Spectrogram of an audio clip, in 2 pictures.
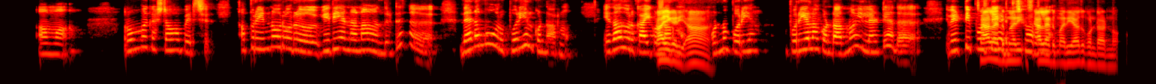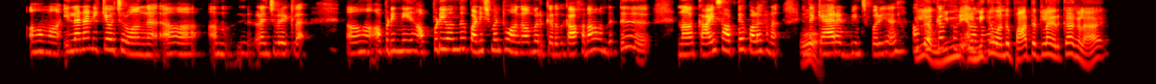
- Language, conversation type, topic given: Tamil, podcast, சிறுவயதில் சாப்பிட்ட உணவுகள் உங்கள் நினைவுகளை எப்படிப் புதுப்பிக்கின்றன?
- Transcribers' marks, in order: laughing while speaking: "எடுத்துட்டு வரணும்"; in English: "சாலட்டு"; in English: "சாலட்"; in English: "லஞ்ச் பிரேக்ல"; in English: "பனிஷ்மென்ட்டும்"; laughing while speaking: "அவரக்கா பொரியல் அந்த மாரி"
